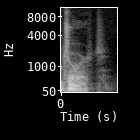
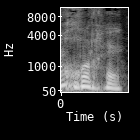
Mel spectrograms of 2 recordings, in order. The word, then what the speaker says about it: Jorge: Pronounce his name George. – It's possible. – Is that a normal thing? – No. – Because that's not. It's Jorge, right? – It's Jorge. – Jorge.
